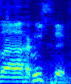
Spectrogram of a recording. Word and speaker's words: Rusev: Yeah, because now that fucking Rusev, Rusev, I can't say his name today for some reason, because Rusev. – Thank you, because he's MIA.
